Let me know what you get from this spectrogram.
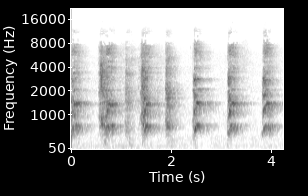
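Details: Two excited pet dogs, a Keeshond and a Boston Terrier, barking to welcome their owner home; rapid overlapping barks, roughly eight in four seconds, some shorter yips between fuller ringing barks.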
